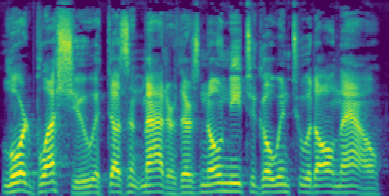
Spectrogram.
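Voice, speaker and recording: A man voicing a serene, gently amused heavenly spirit in a storybook, speaking with calm candour. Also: medium pitch, normal speed, clear, resonant tone, natural voice. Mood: amused, gentle. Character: serene, mirthful heavenly spirit of a forgiven male murderer. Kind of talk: dramatised audiobook character voice.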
